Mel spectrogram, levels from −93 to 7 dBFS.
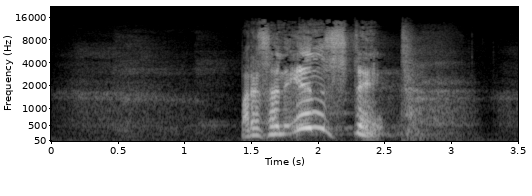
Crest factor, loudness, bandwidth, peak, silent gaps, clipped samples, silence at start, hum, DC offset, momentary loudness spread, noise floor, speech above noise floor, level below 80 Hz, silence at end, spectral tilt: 22 dB; -19 LUFS; 15.5 kHz; -4 dBFS; none; under 0.1%; 1.45 s; none; under 0.1%; 21 LU; -60 dBFS; 40 dB; -66 dBFS; 0.55 s; -1 dB/octave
